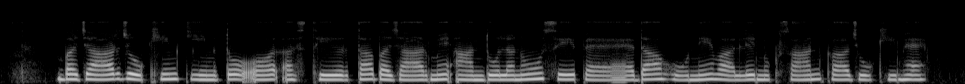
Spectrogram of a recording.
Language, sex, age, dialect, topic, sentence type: Hindi, female, 60-100, Garhwali, banking, statement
